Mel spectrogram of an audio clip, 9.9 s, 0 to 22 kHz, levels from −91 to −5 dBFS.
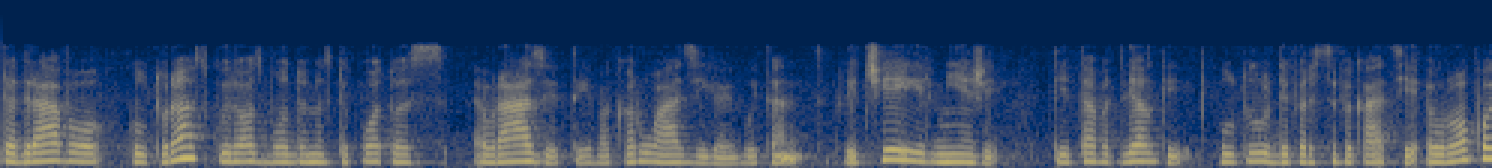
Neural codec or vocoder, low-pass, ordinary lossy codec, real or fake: codec, 16 kHz in and 24 kHz out, 1 kbps, XY-Tokenizer; 7.2 kHz; Opus, 16 kbps; fake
